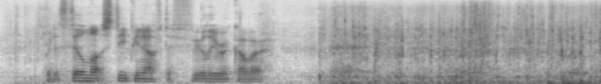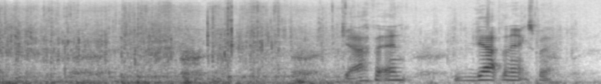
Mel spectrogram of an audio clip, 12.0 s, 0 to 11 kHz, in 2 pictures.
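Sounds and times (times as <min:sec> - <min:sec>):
bike rattling: 0:00.0 - 0:12.0
tyres crunching over gravel: 0:00.0 - 0:12.0.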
